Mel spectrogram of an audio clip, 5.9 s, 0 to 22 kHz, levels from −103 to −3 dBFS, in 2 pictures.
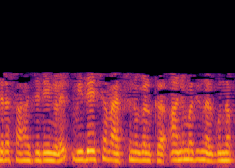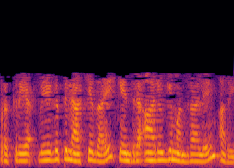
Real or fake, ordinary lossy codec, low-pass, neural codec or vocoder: real; MP3, 16 kbps; 3.6 kHz; none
